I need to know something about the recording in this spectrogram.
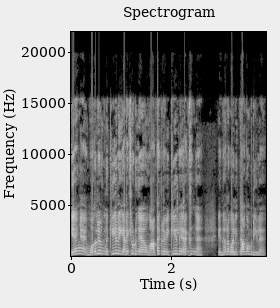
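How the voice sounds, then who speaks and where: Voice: mid-range voice, fast, no echo, lightly acted. Someone voicing a dramatic defiant young wife. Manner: wailing complaints turning to loud threats. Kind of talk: cartoon comedy dubbing.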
